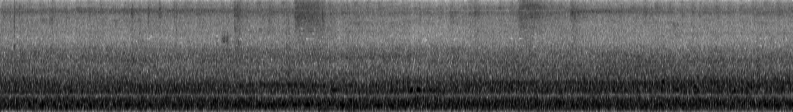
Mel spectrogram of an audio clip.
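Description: Film-wrapping packaging machine with a heat-shrink tunnel running: a steady, loud mechanical noise from the tunnel and its roller conveyor. Two brief hisses come about four and six and a half seconds in.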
